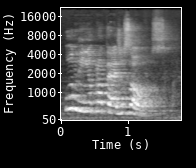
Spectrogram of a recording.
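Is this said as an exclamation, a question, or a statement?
statement. It is said as a flat, falling statement. It asserts a fact. "Afirmei, ponto final"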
